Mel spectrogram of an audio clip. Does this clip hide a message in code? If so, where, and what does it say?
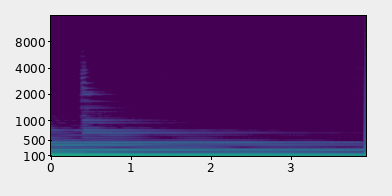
No.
